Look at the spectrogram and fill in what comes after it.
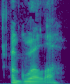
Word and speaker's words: Aguila: Aguila.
